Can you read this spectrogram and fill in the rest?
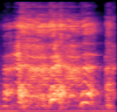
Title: Girl coughing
